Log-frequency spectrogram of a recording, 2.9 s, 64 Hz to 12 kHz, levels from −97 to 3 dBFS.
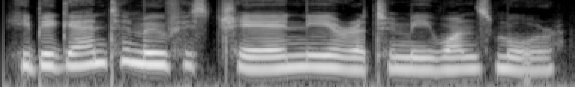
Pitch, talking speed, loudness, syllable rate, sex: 215 Hz, 230 wpm, -16 LUFS, 4.8 syllables/s, female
